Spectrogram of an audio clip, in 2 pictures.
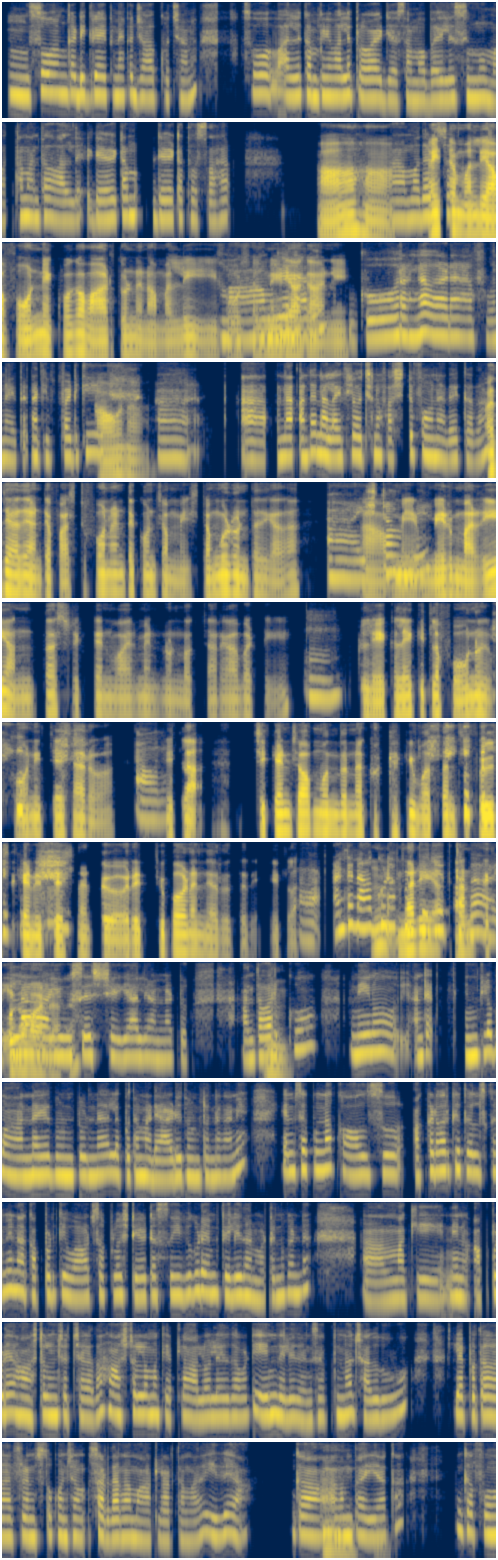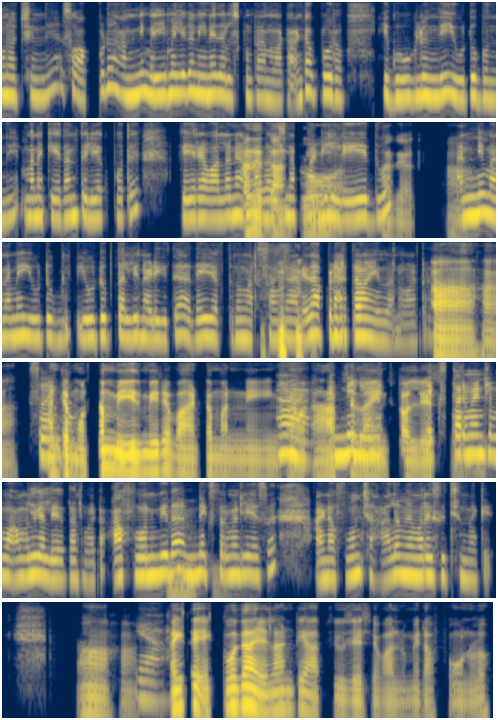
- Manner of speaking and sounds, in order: in English: "సో"; in English: "సో"; in English: "కంపెనీ"; in English: "ప్రొవైడ్"; in English: "సిమ్"; in English: "డేటమ్ డేటాతో"; in English: "సోషల్ మీడియా"; tapping; in English: "లైఫ్‌లో"; in English: "ఫస్ట్"; in English: "స్ట్రిక్ట్ ఎన్‌వైర్‌మెంట్"; chuckle; in English: "చికెన్ షాప్"; giggle; in English: "ఫుల్ చికెన్"; in English: "యూసేజ్"; in English: "కాల్స్"; in English: "వాట్సప్‌లో స్టేటస్"; in English: "హాస్టల్"; in English: "హాస్టల్‌లో"; in English: "అలో"; in English: "ఫ్రెండ్స్‌తో"; in English: "సో"; in English: "యూటూబ్ యూటూబ్"; giggle; in English: "సో"; in English: "యాప్స్"; in English: "ఇన్‌స్టాల్"; in English: "అండ్"; in English: "మెమోరీస్"; in English: "యాప్స్ యూజ్"
- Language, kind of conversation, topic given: Telugu, podcast, ఫోన్, వాట్సాప్ వాడకంలో మీరు పరిమితులు ఎలా నిర్ణయించుకుంటారు?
